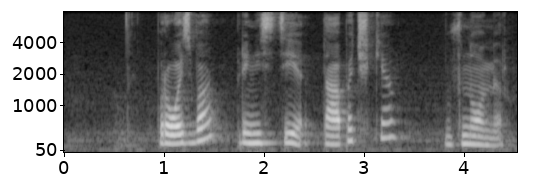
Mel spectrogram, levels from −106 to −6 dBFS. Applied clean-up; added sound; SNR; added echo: none; none; none; none.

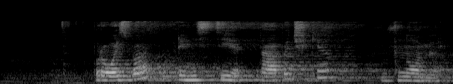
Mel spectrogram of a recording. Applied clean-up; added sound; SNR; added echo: none; none; none; reverberation time 1.8 s.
